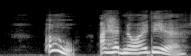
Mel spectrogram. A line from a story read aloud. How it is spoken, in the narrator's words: she exclaimed, getting very red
